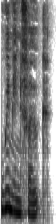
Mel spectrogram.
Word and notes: womenfolk: British English

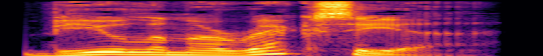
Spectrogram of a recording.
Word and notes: bulimarexia: British English

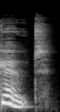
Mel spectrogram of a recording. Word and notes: goat: British English

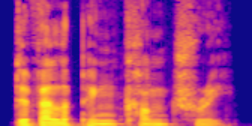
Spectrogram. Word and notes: developing country: British English

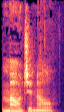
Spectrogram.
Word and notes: marginal: British English

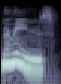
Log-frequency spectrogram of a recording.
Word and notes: marines: British English

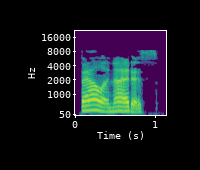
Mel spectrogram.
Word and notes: balanitis: British English

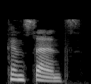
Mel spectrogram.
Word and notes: consents: British English

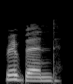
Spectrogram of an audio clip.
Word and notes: riband: British English

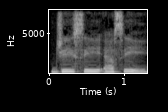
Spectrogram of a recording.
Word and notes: gcse: American English

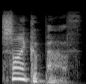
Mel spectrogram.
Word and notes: psychopath: British English

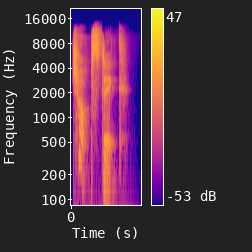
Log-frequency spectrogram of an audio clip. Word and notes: chopstick: British English

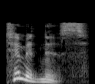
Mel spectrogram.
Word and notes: timidness: British English

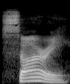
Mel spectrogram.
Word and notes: sorry: American English

